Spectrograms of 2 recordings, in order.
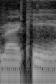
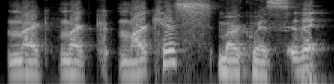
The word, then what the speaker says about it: marquis: One of the readers in this reading really did not know how to pronounce the word marquis. I'll tell you that much. Oh yeah, Marcus.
